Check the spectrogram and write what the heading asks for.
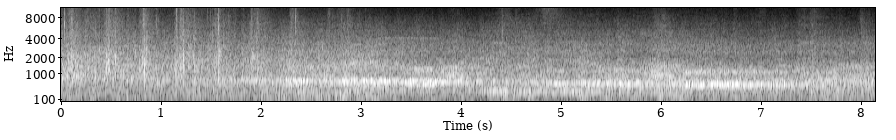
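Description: Large football crowd in a stadium singing a chant in unison, with about three sharp beats a second in the first few seconds.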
